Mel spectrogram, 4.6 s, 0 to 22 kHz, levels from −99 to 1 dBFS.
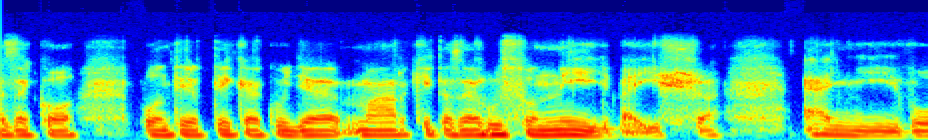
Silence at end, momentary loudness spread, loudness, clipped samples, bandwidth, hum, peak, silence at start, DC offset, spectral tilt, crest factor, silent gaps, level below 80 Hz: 0 s; 8 LU; -16 LUFS; under 0.1%; 8.2 kHz; none; -2 dBFS; 0 s; under 0.1%; -6.5 dB/octave; 14 dB; none; -44 dBFS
